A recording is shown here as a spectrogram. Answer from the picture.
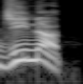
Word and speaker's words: जीनत: लिखा है जीनत जीनत लेकिन ज में ई की मात्रा लगा है बड़ी ई का लेकिन दोस्तों यहां पे उच्चारण जो है स्लोली है जीनत तो यहां पे जेड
